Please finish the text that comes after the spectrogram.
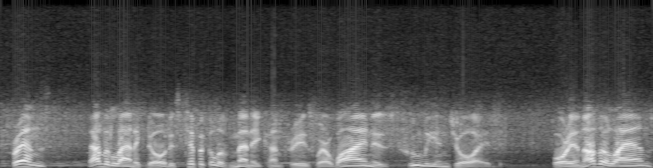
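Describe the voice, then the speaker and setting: A man reading a scripted 1940s radio commercial as announcer, with polished, grandiloquent salesmanship. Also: on the low side. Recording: tinny old radio broadcast, music.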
